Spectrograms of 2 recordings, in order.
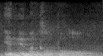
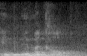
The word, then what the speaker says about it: inimical: be our second place the word is inimicable in Memphis I'm sorry I said it wrong inimical inimical and that is an adjective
